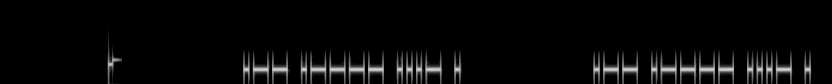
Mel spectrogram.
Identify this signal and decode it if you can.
Morse code, heard as a keyed tone, about 25 wpm, 700 Hz. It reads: W1VE W1VE
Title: Easy Call Signs Repeated 2x - 25wpm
